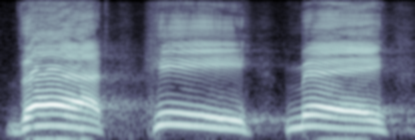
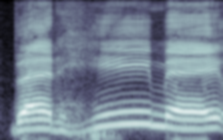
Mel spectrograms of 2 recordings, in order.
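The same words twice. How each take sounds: First: "that he may" stretched very slowly, loud and high; very drawn out. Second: "That he may" dragged out slowly and loud; slow emphasis. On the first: Preacher building suspense over scripture, very slow and loud. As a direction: hold "that he may" long for suspense. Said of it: "watch this, watch this". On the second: Preacher reading scripture to the church, slow and emphatic. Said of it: "oh, watch this". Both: Shown as a demonstration.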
